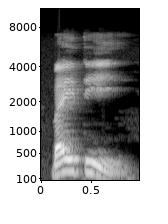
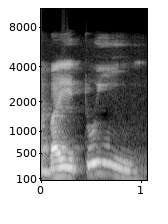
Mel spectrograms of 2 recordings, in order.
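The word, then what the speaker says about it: بيتي: Baiti. Baiti ini asal katanya kan baitun. Baitun tambah ya sukun. Jadi tidak mungkin dibaca baitui. Tidak mungkin. Dibacanya baiti.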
